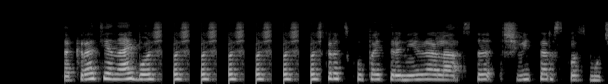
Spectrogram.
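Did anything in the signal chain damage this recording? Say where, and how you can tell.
Yes. From 1.62 s to 3.21 s the speech hits a stutter with silent gaps: a 151 ms fragment repeats six times, each followed by about 123 ms of dead digital silence, so it pulses every 274 ms. That's likely a playback or stream stall replaying its last buffer, and the speech that should have filled that stretch is simply gone.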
